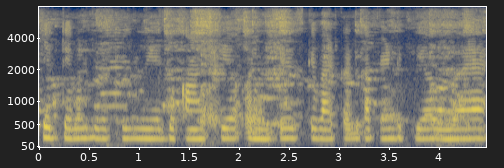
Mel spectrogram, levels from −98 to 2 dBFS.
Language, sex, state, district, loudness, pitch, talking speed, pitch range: Hindi, female, Punjab, Fazilka, -15 LUFS, 210 Hz, 270 wpm, 205-215 Hz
